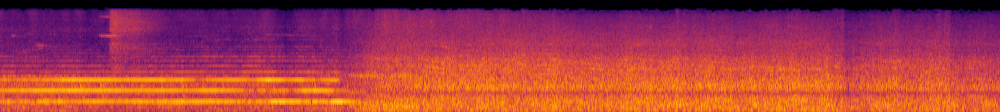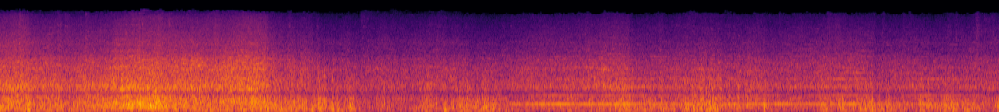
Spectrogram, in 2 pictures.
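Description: Train horn sounding a steady chord of several tones as an express approaches behind an electric locomotive; the horn cuts off about three and a half seconds in. Then the express runs through at speed, a loud rushing rumble of wheels and coaches that eases off in the last few seconds.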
